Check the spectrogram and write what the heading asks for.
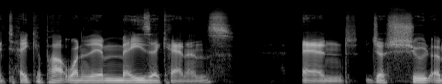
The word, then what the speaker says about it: Maser: I also realized as well, I think when we started the show, I was calling it Mesa Cannon. It is. But it's Maser as in laser.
